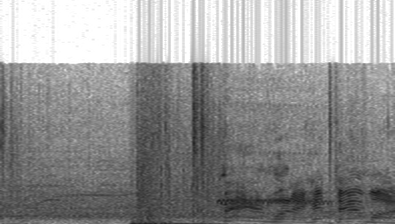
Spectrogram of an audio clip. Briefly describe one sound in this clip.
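Armored players crash together with a heavy thud.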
